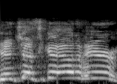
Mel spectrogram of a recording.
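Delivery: high-pitched screaming. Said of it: "I will scream to Greco".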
